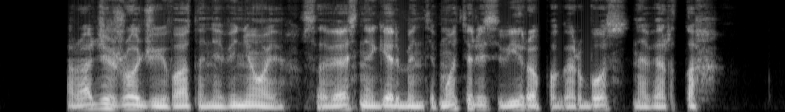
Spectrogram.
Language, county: Lithuanian, Kaunas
